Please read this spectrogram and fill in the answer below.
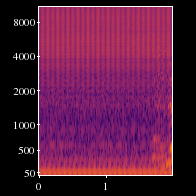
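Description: Steady electrical mains hum in the church sound system's audio, unbroken through a pause in speech; a man's voice starts again near the end.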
